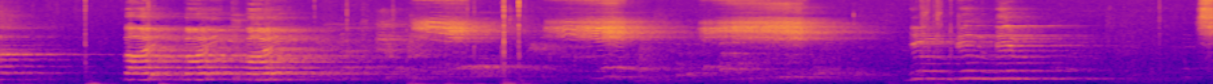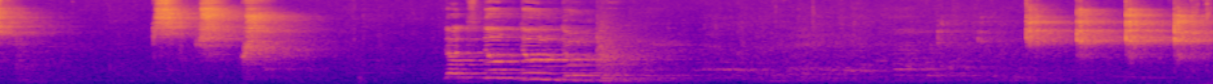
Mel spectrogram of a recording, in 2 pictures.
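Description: A harmonica plays a bright tune in a large echoing hall.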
